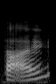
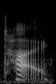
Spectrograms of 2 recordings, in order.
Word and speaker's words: Thai: It's not thigh, it's Thai.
